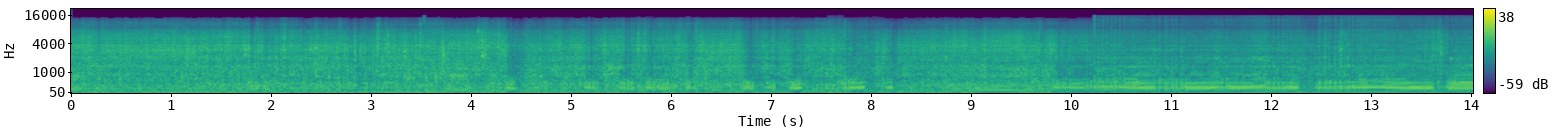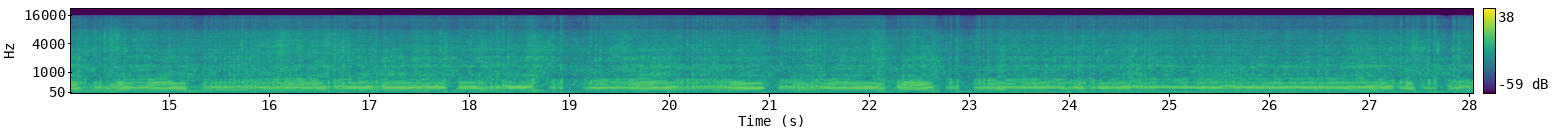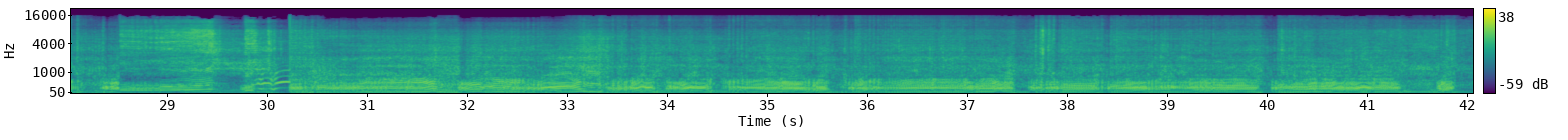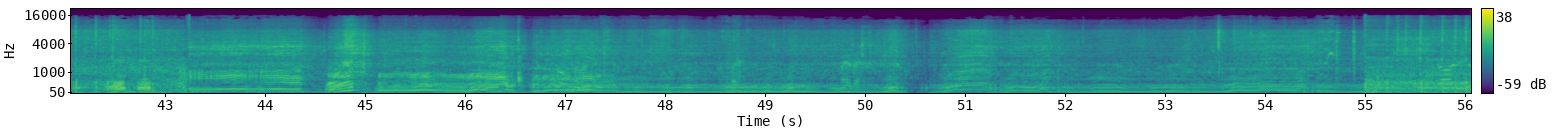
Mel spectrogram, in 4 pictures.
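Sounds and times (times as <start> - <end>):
two-stroke dirt bike engine revving: 0.0 - 56.0.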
